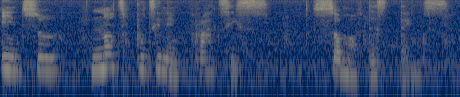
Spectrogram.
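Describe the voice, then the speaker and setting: A woman talks very slowly at a medium pitch with ordinary pitch variation. The room echo is audible. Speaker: English speaking coach. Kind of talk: live stream teaching. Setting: livestream. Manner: slow, deliberate.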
